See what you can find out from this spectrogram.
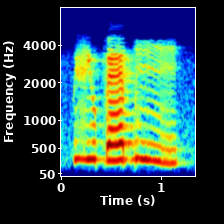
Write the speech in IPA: vʲuɓɛ ɓi

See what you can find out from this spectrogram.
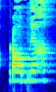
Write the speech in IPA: ɽɔbeʁ

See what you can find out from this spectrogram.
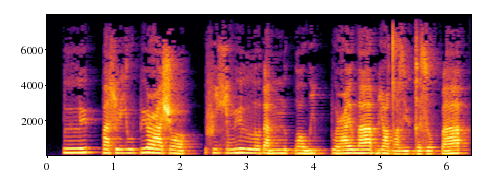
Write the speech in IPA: lːy pːaɬyju py ʕaʃɔ | fiçəmy lːoɗanːuɡ͡bɔ wipːuʕɛ wa ɓi dˤazyɡə zok͡pa

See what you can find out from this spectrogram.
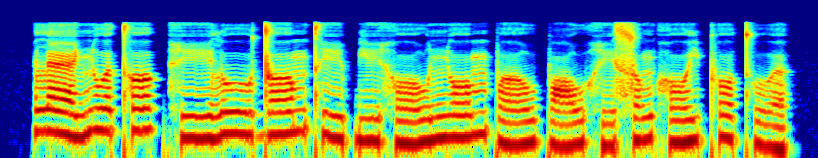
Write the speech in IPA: lɛː˧˩ɲu˧ə̯t̪ʰɤː˧˥k̚ hiː˩luː˧dɤː˧˥mt̪ʰiː˧˩p̚ ji˩hoː˩˧wɲoː˧˥mpɤː˩˧w pɔː˩˧w hi˩˧so˧˥ŋhoː˧˥j pʰo˥˨t̪ʰu˧˩ə̯

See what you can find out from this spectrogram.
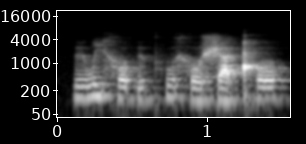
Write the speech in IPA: ɨwi xoʔɨkʷʰɛ xo ʃaǃʰo

